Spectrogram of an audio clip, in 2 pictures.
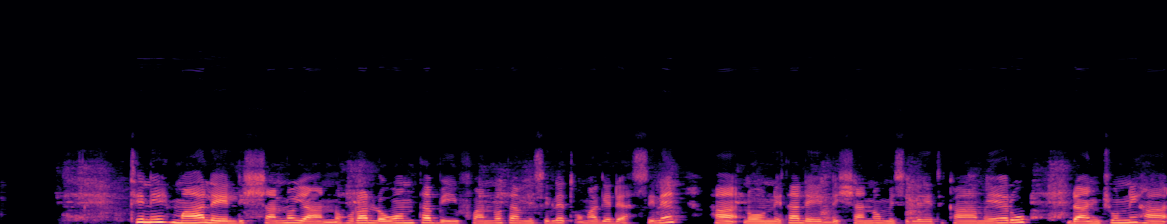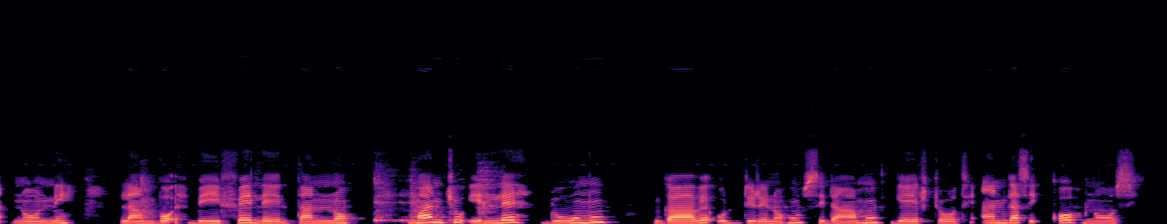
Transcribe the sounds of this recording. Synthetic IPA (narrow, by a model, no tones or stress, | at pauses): t̪ɪnɪmaːle̞ːlːɪʃːɐnːɔjaːnːɔɦʊɾɐlɔwɔnt̪ɐbiːfːɐnːɔt̪ɐmɪsɪlɛt̪ʼʊ̰mɐɡɛd̪ɛɐsːɪnɛ | haːʔːo̞ːnːɪt̪ɐle̞ːlːɪʃːɐnːɔmɪsɪleːt̪ɪkaːme̞ːɾʊd̪ɐnt͡ʃːʊnːɪɦaːʔo̞ːnːɪ | lɐmbɔʔɛbiːfːɛle̞ːlt̪ɐnːɔmɐnt͡ʃːʊʔɪlːɛd̪uːmʊ | ɡaːwɛʔʊd̪ːɪɾɪnɔɦʊsɪd̪aːmʊɡe̞ːɾt͡ʃːo̞ːt̪ɪ̥ʔɐŋɡɐsɪkʼːɔnoːsɪ̥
